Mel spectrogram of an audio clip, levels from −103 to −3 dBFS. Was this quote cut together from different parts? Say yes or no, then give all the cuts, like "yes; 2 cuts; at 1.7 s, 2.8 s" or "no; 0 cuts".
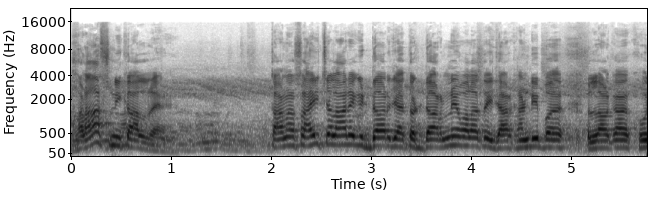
no; 0 cuts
